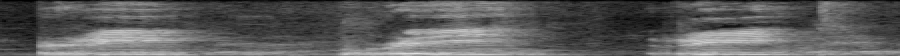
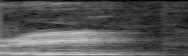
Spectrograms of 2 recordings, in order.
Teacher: जीभ पीछे की तरफ घूम के जा रही है, यानी कि यहाँ एक चीज होता है जिसको बोलते हैं मूर्धा, क्या बोलते हैं, मूर्धा।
